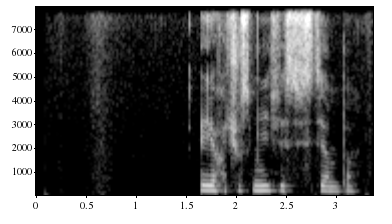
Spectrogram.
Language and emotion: Russian, neutral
